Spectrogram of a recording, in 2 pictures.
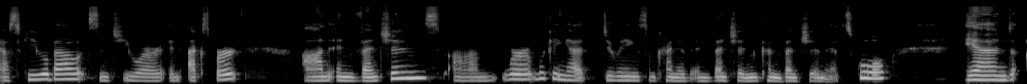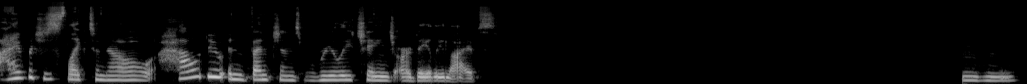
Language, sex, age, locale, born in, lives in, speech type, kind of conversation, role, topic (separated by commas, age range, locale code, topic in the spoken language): English, female, 45-49, en-US, United States, United States, read, expert-assistant, asker, How do inventions change our daily lives?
